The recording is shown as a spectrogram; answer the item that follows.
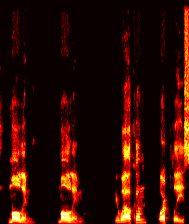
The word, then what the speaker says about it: Molim: The most common way to say them, it's an easy 2-syllable addition to your vocabulary. Molim.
